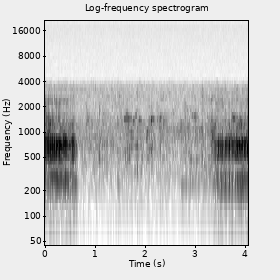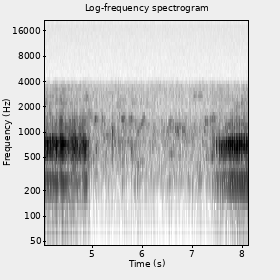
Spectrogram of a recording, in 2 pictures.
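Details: A sleeping dog gives droning, buzzy snores about every four seconds, with quiet breathing between: steady loud snoring.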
